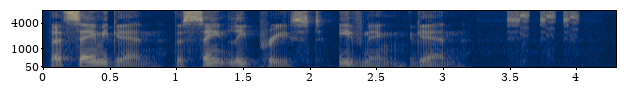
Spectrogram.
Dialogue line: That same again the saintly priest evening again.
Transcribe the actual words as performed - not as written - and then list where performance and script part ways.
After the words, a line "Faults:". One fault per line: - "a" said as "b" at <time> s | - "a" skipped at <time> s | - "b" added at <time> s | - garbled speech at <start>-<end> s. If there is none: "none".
That same again the saintly priest evening again.
Faults:
none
